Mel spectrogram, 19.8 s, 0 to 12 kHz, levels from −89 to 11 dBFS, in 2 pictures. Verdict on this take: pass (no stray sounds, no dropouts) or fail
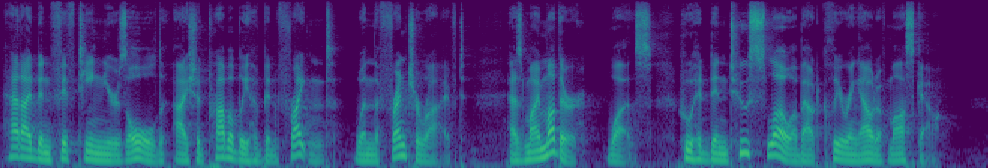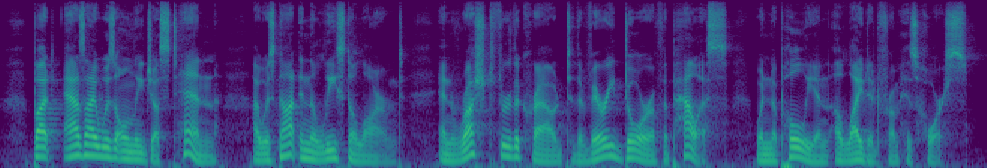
pass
